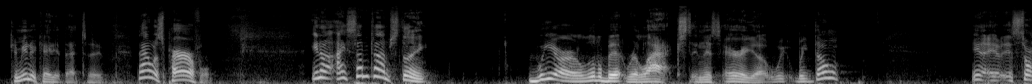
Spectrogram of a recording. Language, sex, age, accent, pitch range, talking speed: English, male, 60-79, American, 110-160 Hz, 165 wpm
